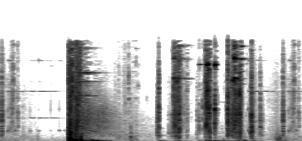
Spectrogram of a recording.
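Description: A single loud sniper rifle crack in PUBG Mobile rings out and decays, followed by a scatter of quicker, quieter shots farther off.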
